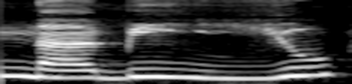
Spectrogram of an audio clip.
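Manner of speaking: slow نبیو with doubled ya; slow nabiyyu. Shown as a demonstration. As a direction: stretch نبیو, stress the ya. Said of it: "اس کو بیو پڑھیں گے". (نبیو تشدید کے ساتھ)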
